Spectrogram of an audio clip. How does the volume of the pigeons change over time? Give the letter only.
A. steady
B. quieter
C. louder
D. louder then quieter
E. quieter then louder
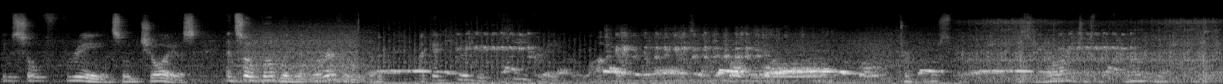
D.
